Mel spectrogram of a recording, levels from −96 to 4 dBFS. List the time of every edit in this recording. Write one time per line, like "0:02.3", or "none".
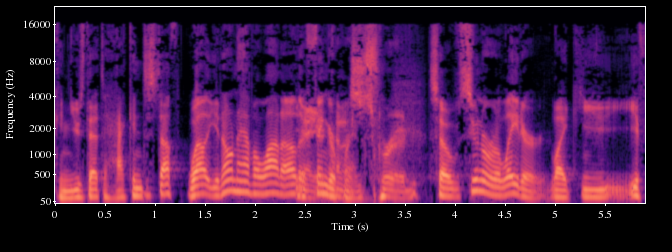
none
